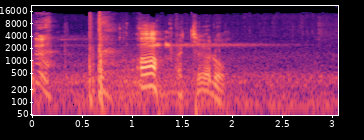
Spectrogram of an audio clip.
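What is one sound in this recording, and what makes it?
A young man cries out in surprise.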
